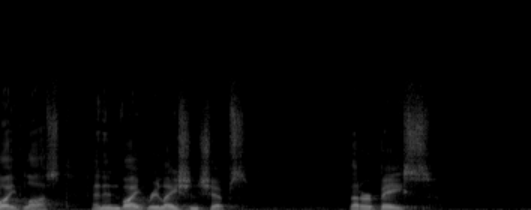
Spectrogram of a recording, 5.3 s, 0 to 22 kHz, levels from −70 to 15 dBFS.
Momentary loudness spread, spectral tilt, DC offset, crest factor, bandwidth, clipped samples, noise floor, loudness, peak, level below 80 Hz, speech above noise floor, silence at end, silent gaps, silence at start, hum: 15 LU; -5 dB/octave; under 0.1%; 20 dB; 19 kHz; under 0.1%; -67 dBFS; -35 LUFS; -16 dBFS; -66 dBFS; 33 dB; 1 s; none; 0 s; none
